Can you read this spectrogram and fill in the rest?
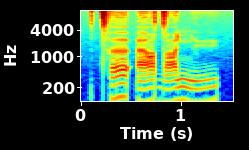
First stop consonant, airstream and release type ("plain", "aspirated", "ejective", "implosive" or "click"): aspirated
